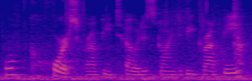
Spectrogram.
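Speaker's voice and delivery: ordinary delivery, nothing marked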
